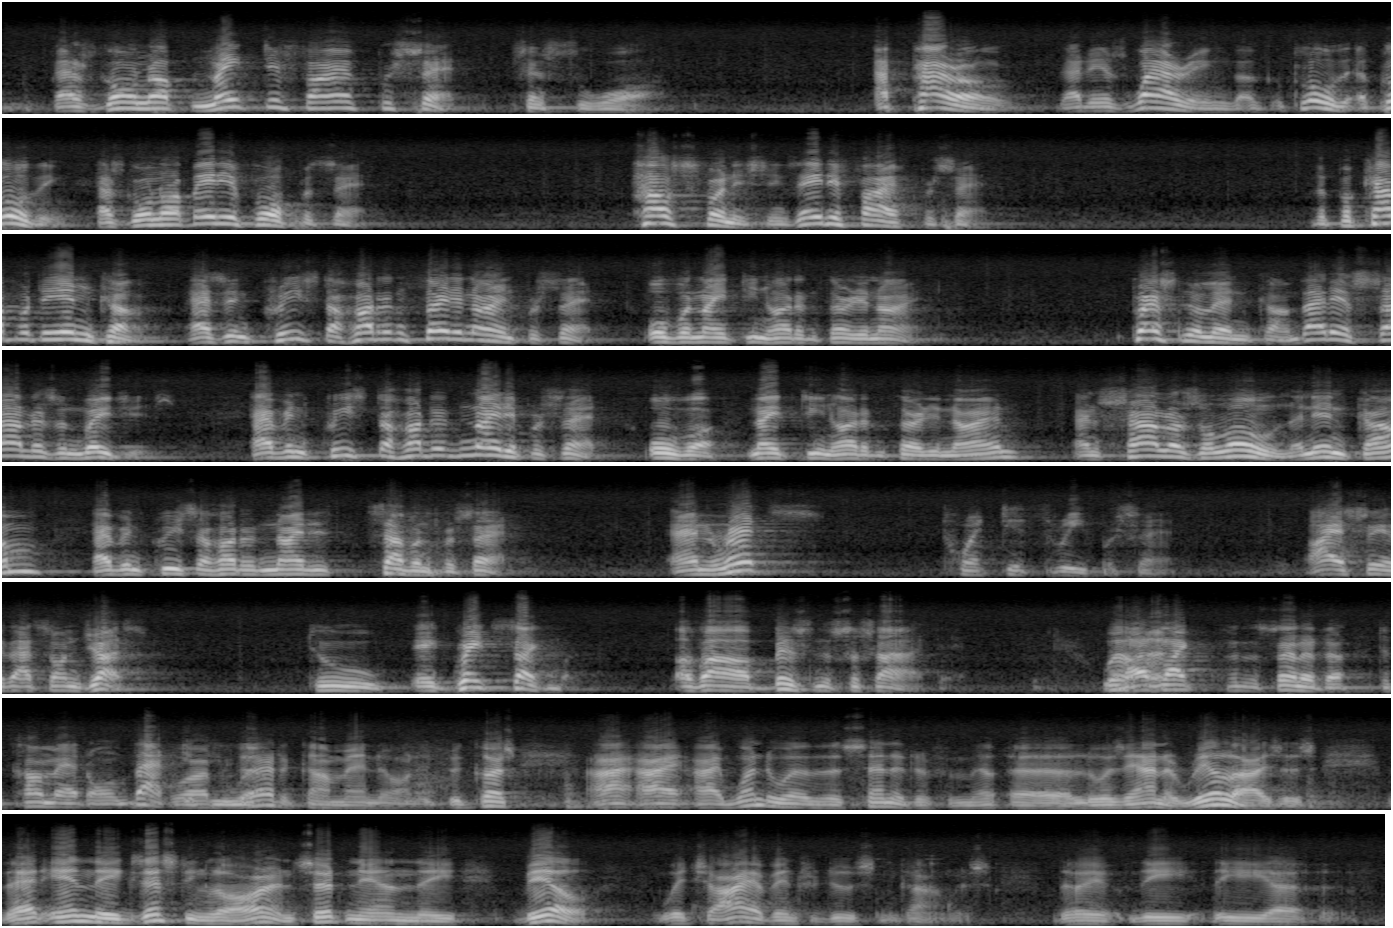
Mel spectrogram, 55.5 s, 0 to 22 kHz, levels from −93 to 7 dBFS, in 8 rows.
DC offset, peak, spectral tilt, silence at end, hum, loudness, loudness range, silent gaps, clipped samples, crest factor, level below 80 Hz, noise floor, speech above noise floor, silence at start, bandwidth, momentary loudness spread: under 0.1%; -6 dBFS; -6 dB/octave; 0.25 s; none; -24 LUFS; 5 LU; none; under 0.1%; 20 dB; -72 dBFS; -61 dBFS; 37 dB; 0 s; 13 kHz; 13 LU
